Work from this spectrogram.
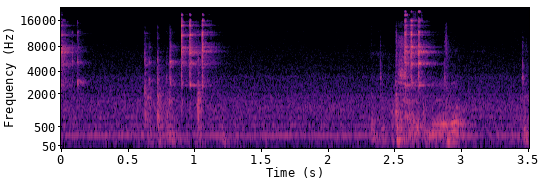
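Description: Bolt being tightened on a Briggs engine: two short bursts of metallic clicking and ratcheting, close and fairly quiet, separated by a pause over a faint steady hum.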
